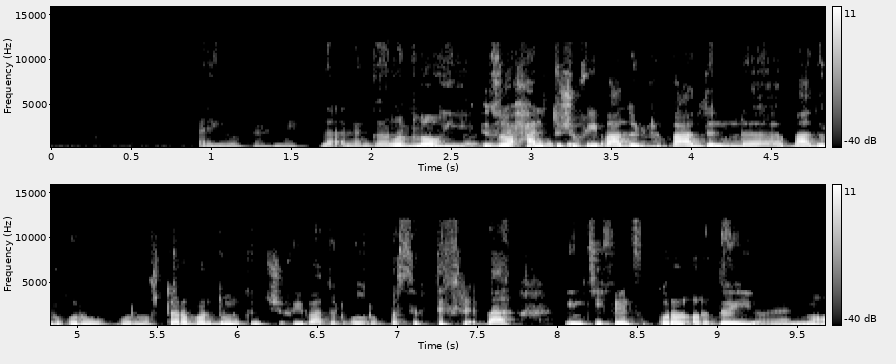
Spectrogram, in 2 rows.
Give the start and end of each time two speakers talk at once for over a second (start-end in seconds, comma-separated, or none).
2.1-3.7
